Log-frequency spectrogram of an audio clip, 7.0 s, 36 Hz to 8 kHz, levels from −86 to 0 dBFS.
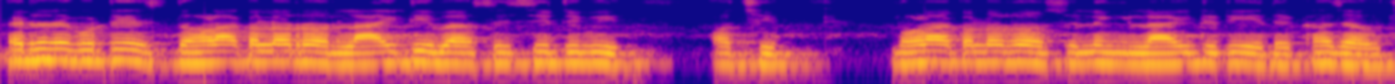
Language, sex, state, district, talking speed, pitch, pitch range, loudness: Odia, male, Odisha, Nuapada, 145 wpm, 140 Hz, 135-150 Hz, -15 LUFS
